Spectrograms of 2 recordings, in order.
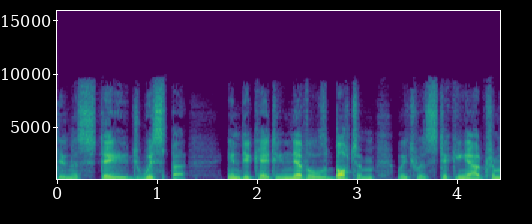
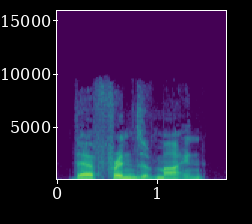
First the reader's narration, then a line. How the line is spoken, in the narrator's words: said Harry coldly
